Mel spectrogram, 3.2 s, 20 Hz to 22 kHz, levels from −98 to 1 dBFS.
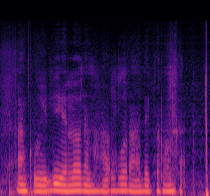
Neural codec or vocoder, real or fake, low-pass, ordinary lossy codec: autoencoder, 48 kHz, 32 numbers a frame, DAC-VAE, trained on Japanese speech; fake; 14.4 kHz; none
